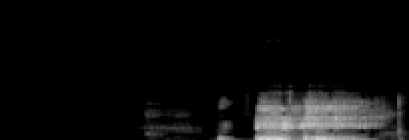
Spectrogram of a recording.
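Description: A man clearing his throat once, a short rough burst about a second in.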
